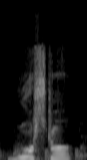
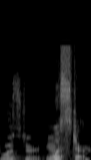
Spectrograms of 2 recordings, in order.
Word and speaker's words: Worcester: Beardsley was returned to the now do we pronounce this Worster or Worchester it's uh neither it's actually ien to know this wer wer M I forgot I have a friend from it's it's Worcester they would say wer Wester yeah I forgot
